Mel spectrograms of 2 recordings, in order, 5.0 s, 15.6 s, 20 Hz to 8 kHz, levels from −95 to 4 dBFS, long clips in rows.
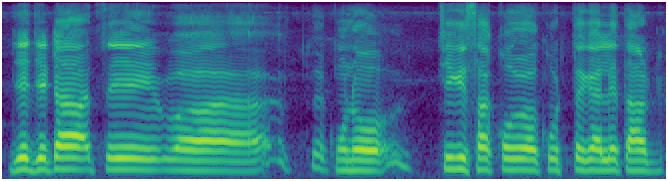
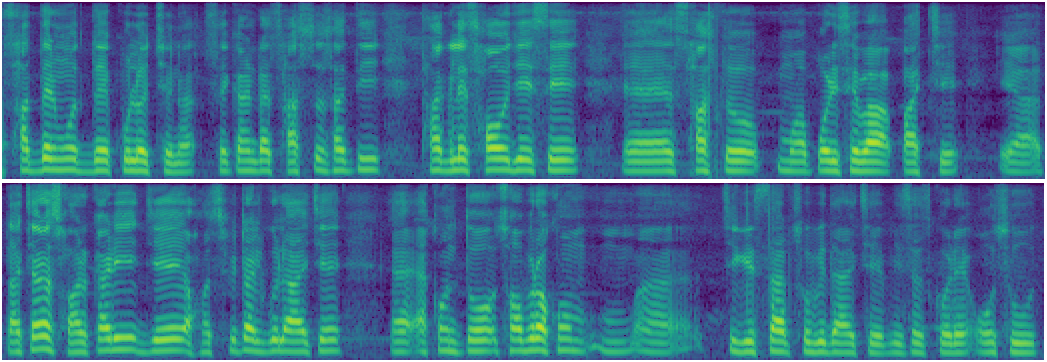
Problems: none marked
